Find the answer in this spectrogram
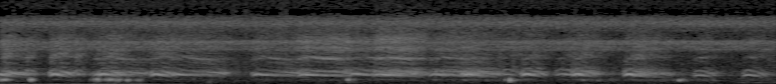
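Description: A flock of birds calling continuously, many short downward-sweeping calls overlapping one another, with a few soft knocks underneath.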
